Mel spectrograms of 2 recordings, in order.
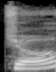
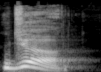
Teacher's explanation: Ch is a voiceless palato-alveolar affricate and j is a voiced palato-alveolar affricate. Means both are palato-alveolar affricates.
